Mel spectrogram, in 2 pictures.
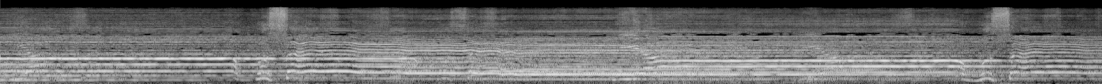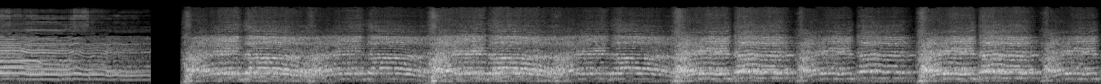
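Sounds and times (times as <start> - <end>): devotional chanting: 0.0 - 22.0.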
